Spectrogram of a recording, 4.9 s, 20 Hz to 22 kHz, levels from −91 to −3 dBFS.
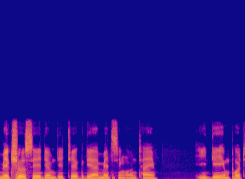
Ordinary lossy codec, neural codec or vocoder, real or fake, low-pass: none; none; real; 7.2 kHz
